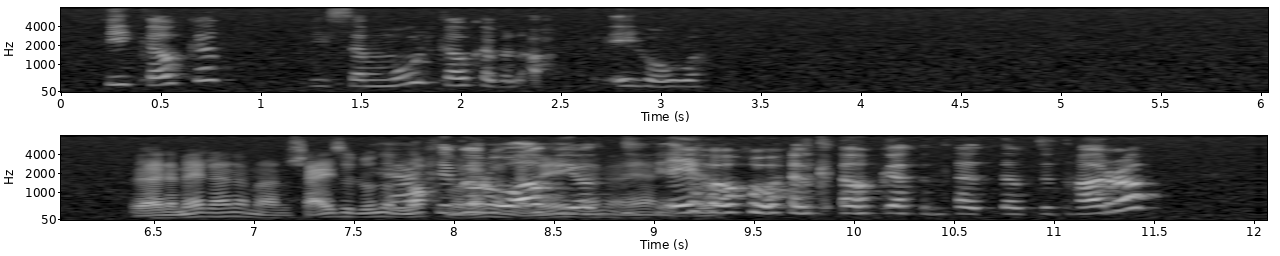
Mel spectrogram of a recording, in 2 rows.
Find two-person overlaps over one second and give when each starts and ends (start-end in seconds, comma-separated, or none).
7.7-9.4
